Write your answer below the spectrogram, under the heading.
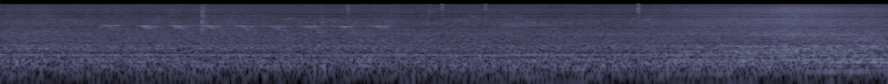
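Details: Brown shrike, seen eating a large prey item, gives a quick run of about nine short, even chak notes in three seconds, over a steady low rumble of wind and distant traffic.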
